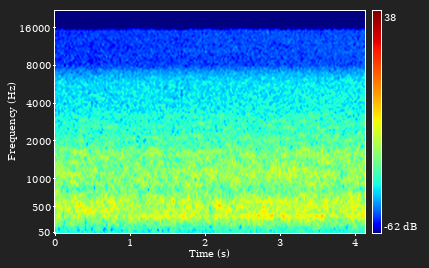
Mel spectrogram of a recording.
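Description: Fish curry boiling in a steel pot on a gas stove at high flame: a faint, steady hiss.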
